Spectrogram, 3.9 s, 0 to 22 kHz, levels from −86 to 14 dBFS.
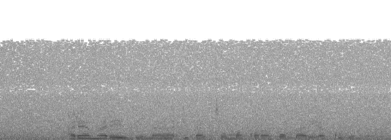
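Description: No technical faults occur at any point in this speech recording.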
